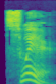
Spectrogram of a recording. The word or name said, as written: swear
